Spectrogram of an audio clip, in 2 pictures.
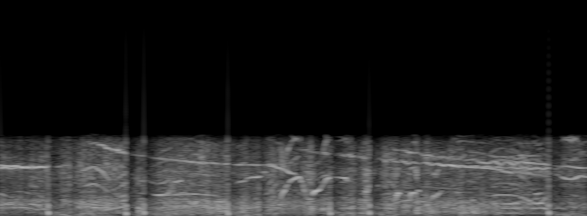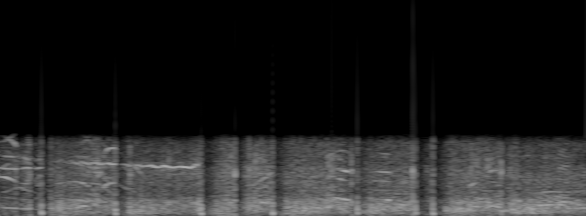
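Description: Aerial fireworks shells bursting in quick succession, a dense, unbroken run of sharp bangs and crackles.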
